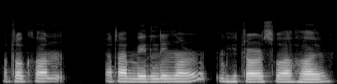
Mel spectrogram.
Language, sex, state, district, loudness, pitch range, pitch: Assamese, male, Assam, Sonitpur, -17 LUFS, 130-140 Hz, 130 Hz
